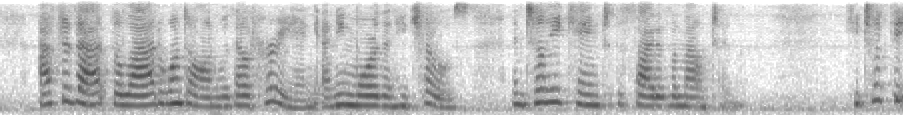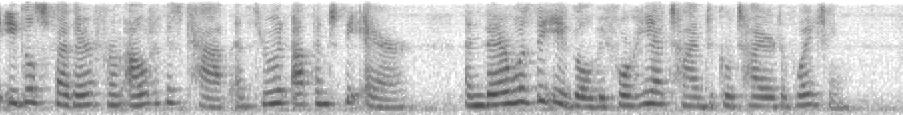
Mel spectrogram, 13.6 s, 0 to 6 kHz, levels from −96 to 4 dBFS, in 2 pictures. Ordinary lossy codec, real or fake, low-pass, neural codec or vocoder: Opus, 16 kbps; real; 5.4 kHz; none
